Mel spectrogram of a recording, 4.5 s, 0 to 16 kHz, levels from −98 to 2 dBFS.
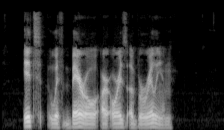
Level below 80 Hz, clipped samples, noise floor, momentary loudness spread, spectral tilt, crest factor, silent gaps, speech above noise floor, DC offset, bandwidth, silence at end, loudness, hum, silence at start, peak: -54 dBFS; under 0.1%; -84 dBFS; 14 LU; -5.5 dB/octave; 22 dB; none; 62 dB; under 0.1%; 11.5 kHz; 1.05 s; -22 LUFS; none; 0.45 s; -2 dBFS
